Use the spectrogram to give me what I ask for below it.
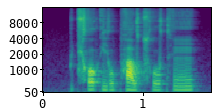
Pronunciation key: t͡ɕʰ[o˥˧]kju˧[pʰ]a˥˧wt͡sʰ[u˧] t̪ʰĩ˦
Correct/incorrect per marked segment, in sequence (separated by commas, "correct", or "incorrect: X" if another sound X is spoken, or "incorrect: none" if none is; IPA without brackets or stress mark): correct, correct, correct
